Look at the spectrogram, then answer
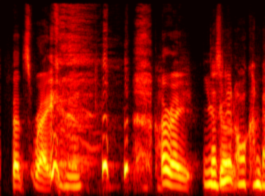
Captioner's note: laughs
